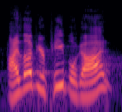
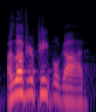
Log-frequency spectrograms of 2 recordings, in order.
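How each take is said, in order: First: Louder, lifted repeat of "I love your people, God"; emphatic declaration. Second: Said in the usual way. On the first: Retold or imitated. Preacher voicing the psalmist's love to God, emphatic.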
